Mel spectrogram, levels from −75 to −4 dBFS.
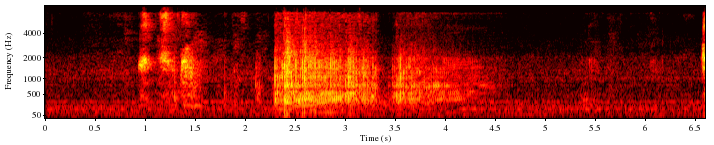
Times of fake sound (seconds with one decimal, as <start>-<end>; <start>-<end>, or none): none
